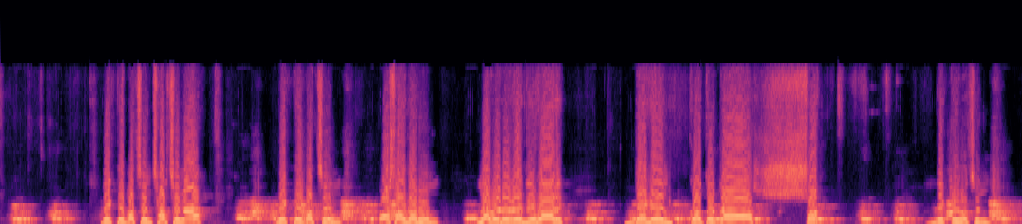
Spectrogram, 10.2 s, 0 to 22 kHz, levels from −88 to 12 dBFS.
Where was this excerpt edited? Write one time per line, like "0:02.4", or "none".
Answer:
none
